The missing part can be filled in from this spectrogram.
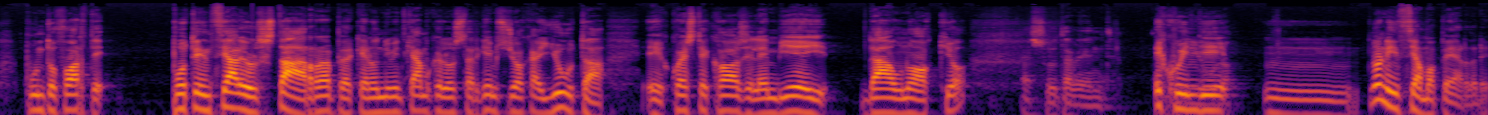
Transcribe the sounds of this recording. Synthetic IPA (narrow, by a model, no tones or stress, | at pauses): punt̪ofɔrt̪e | pot̪ent̪jaːleulst̪arperkɛnond̪iment̪ikjaːmokelost̪arɡejmsid͡ʒɔːkaːjuːt̪a | ekːwest̪ekɔːzelɛmbiɛj | d̪aunɔkːjo | asːolut̪ament̪e̥ | ekːwind̪i | noninit̪sːjaːmoapːɛ̰rd̪ḛɾḛ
